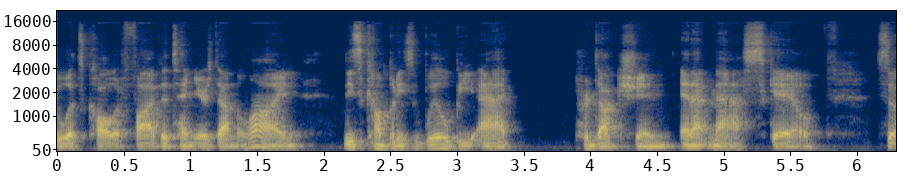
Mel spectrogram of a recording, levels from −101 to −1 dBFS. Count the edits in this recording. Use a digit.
0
